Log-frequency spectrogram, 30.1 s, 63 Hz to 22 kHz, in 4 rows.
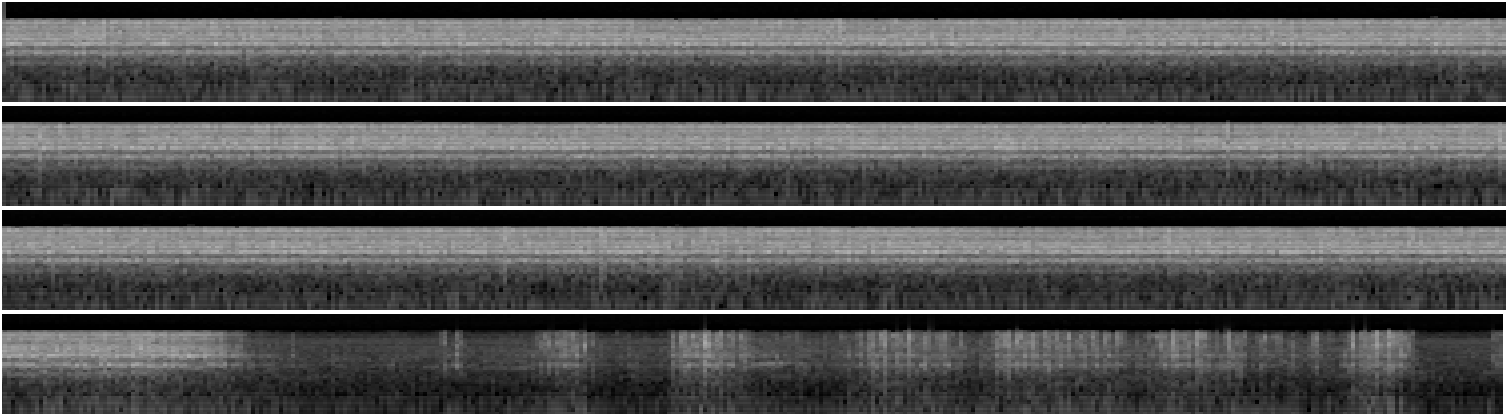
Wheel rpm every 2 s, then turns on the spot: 160, 160, 160, 160, 160, 160, 160, 160, 160, 160, 160, 140, 20, 20, 10.
24-30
